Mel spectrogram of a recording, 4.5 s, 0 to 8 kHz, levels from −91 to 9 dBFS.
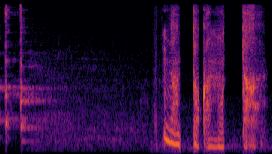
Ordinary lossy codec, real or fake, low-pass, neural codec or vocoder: none; fake; 7.2 kHz; vocoder, 22.05 kHz, 80 mel bands, HiFi-GAN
